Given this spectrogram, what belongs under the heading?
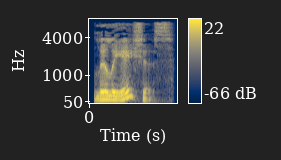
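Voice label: "liliaceous", British English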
